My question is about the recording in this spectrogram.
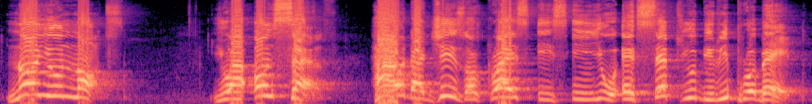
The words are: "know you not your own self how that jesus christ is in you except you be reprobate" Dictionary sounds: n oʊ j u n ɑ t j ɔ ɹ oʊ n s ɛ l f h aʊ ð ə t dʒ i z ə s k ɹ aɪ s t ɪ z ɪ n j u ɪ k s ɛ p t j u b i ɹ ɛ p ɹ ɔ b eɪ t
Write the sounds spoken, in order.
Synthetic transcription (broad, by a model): n oʊ j u n ɑ t j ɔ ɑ oʊ n s ɛ l f h aʊ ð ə t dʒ i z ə s k ɹ aɪ s t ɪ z ɪ n j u ɪ k s ɛ p t j u b i ɹ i p ɹ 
